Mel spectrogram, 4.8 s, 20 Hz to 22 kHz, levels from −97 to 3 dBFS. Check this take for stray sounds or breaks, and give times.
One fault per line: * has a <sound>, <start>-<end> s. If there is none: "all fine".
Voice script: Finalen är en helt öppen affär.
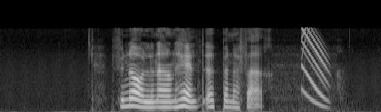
* has a chirp, 3.8-4.2 s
